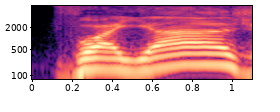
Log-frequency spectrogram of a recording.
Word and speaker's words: voyage: Voyage, voyage. Mais uma vez, como é que a gente pronuncia? Voyage. Parece que você dá uma volta no mundo.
